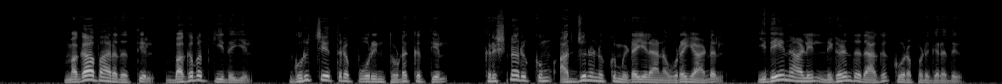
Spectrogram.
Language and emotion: Tamil, neutral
